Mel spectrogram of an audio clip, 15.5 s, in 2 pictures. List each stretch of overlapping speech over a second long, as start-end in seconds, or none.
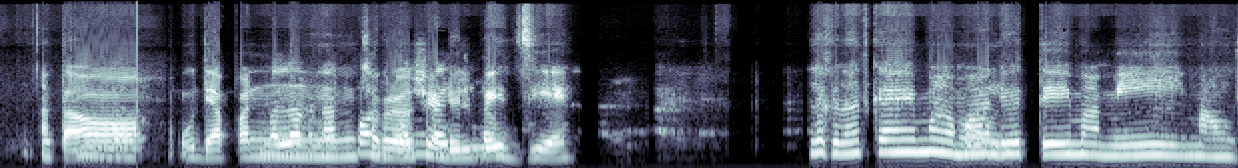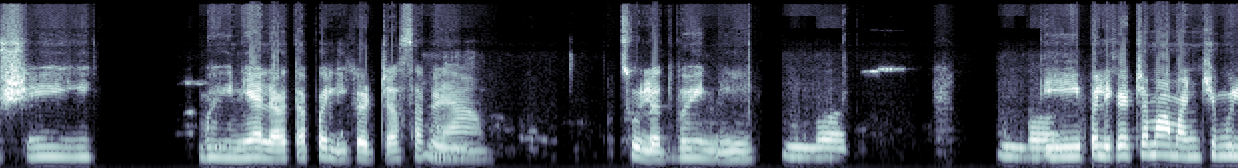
1.7-3.2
